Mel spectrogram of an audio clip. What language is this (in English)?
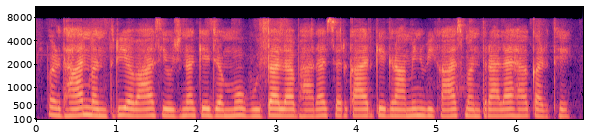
Chhattisgarhi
